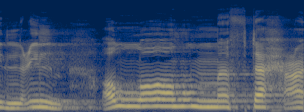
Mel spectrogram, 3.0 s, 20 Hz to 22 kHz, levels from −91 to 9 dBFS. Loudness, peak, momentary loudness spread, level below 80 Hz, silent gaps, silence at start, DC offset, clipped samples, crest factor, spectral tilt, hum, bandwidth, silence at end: -23 LUFS; -6 dBFS; 9 LU; -68 dBFS; none; 0 s; under 0.1%; under 0.1%; 16 dB; -6 dB/octave; none; 12 kHz; 0 s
